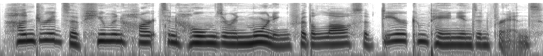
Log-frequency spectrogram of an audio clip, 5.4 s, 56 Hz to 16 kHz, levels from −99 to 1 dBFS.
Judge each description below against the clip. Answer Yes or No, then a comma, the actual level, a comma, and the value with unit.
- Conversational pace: Yes, average, 190 wpm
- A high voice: Yes, high, 205 Hz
